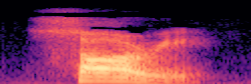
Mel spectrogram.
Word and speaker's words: sorry: En la palabra sorry, queremos pronunciar la primera sílaba como sar, sar. No so, sino sorry, sorry.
